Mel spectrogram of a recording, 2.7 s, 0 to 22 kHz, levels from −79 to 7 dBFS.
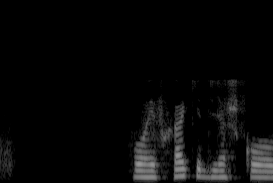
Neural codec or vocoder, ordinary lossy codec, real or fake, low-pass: none; AAC, 16 kbps; real; 3.6 kHz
